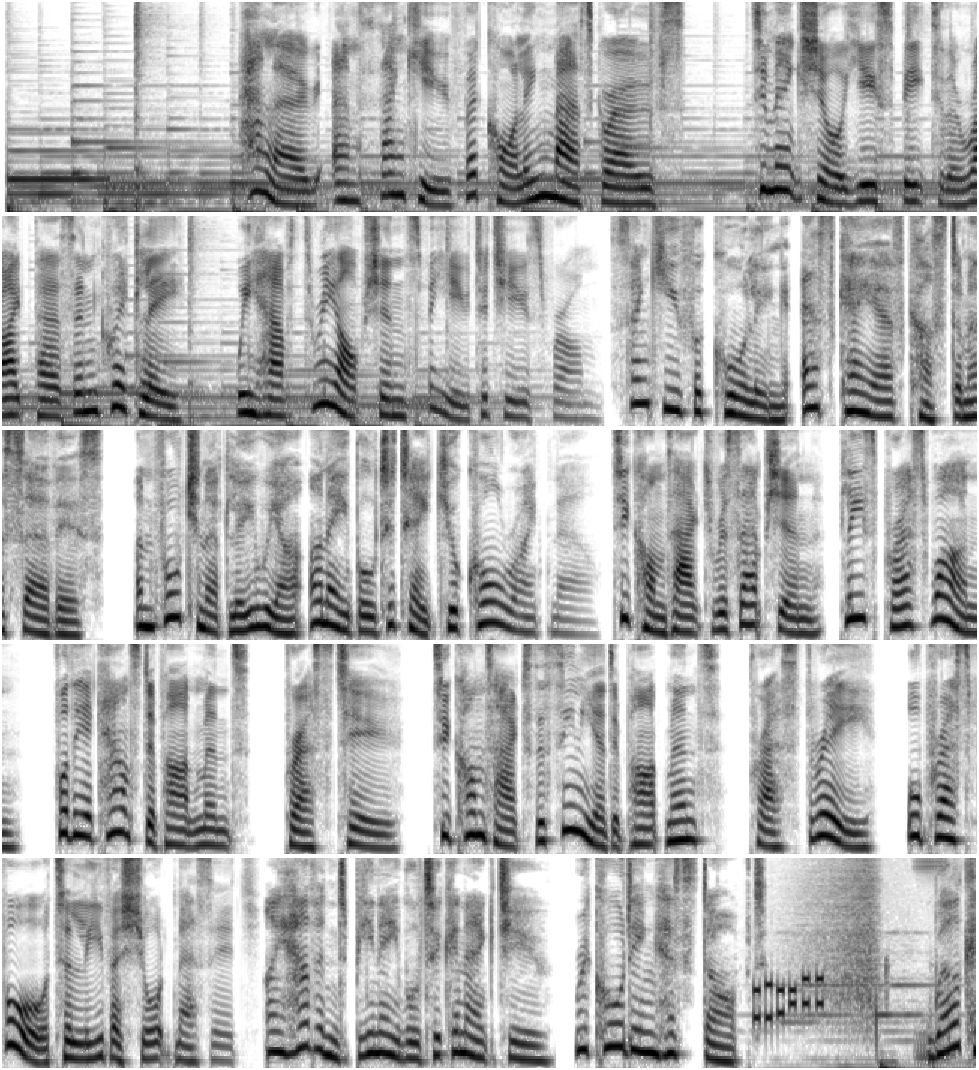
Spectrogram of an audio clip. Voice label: Telephone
